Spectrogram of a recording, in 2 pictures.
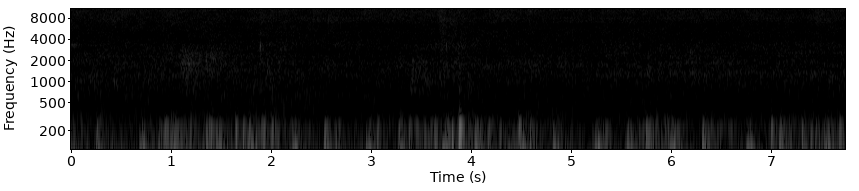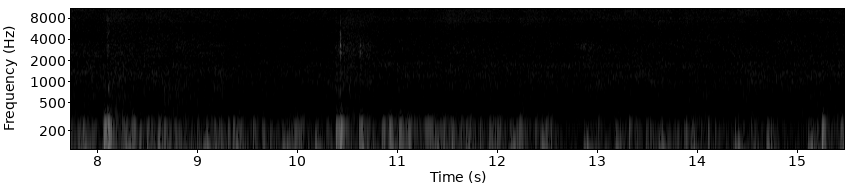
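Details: A streamer's own heartbeat picked up by a microphone during an ASMR stream, soft, low, muffled thumps at about 79 a minute with a faint background hum; a heartbeat.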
